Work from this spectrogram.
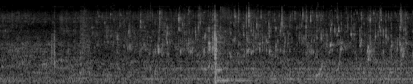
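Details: Fabdec BMT milk tank in relay diagnostic test mode, with a low wash temperature fault: the cold water valve energised gives a steady hiss and trickle of running water, no hammering or sputter, the valve open and flowing properly.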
